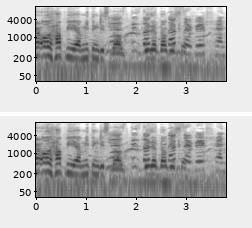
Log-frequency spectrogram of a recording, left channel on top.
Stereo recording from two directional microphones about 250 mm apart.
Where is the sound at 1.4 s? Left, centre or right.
Centre.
